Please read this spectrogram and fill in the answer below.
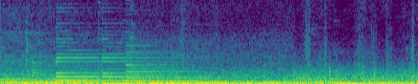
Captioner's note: windy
